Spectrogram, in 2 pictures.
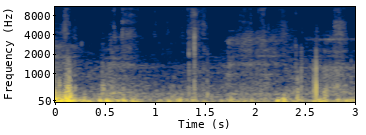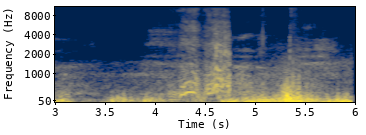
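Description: Quilted fabric of a dog back-seat cover being handled and rustled, with a few light clicks of straps or buckles over a low rumble of handling noise. A short low voiced murmur comes near the end.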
